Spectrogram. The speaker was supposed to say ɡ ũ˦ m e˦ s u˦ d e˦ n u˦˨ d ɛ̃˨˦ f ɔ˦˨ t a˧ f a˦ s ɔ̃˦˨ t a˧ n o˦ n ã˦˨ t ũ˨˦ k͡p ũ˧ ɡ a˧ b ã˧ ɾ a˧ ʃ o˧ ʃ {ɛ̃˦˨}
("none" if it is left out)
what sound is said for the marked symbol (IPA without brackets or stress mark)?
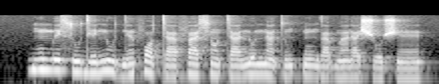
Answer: ɛ̃˧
